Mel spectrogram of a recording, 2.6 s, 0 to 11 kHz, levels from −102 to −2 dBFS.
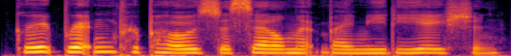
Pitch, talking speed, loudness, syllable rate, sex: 225 Hz, 165 wpm, -19 LUFS, 5.8 syllables/s, female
